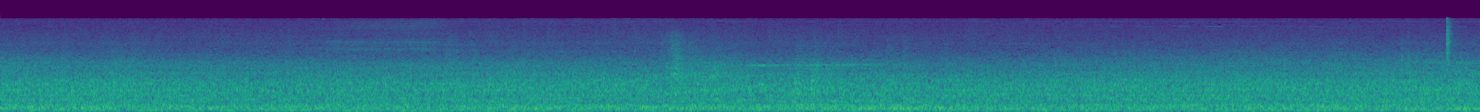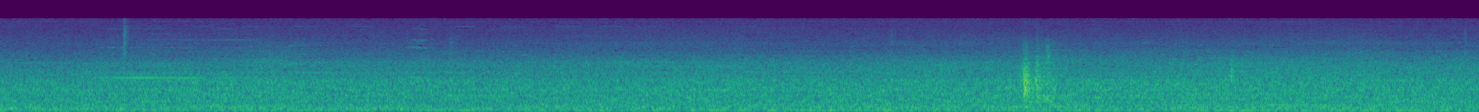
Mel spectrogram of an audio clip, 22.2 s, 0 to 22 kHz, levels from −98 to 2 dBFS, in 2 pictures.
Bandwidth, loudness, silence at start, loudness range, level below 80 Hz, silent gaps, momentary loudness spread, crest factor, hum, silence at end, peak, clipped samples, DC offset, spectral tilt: 11.5 kHz; -31 LUFS; 0 s; 4 LU; -44 dBFS; none; 3 LU; 22 dB; none; 0 s; -8 dBFS; under 0.1%; under 0.1%; -6.5 dB/octave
